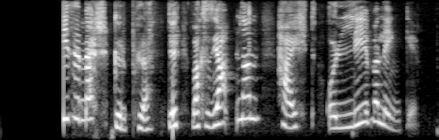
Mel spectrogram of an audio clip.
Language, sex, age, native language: Icelandic, female, 18-19, Icelandic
